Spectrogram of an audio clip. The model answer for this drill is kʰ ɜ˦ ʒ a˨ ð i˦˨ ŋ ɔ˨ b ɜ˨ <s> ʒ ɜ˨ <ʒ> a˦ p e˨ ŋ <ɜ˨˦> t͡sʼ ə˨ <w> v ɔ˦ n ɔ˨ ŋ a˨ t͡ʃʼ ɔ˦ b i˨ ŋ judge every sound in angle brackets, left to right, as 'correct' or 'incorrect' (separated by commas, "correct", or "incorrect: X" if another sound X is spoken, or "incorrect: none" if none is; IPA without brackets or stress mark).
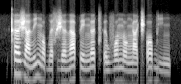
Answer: correct, incorrect: ð, incorrect: ɜ˦, correct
